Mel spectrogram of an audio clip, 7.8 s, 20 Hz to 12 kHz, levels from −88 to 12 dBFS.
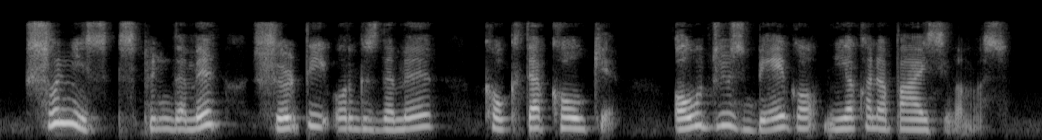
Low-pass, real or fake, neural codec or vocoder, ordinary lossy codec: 7.2 kHz; fake; codec, 16 kHz, 1.1 kbps, Voila-Tokenizer; AAC, 48 kbps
